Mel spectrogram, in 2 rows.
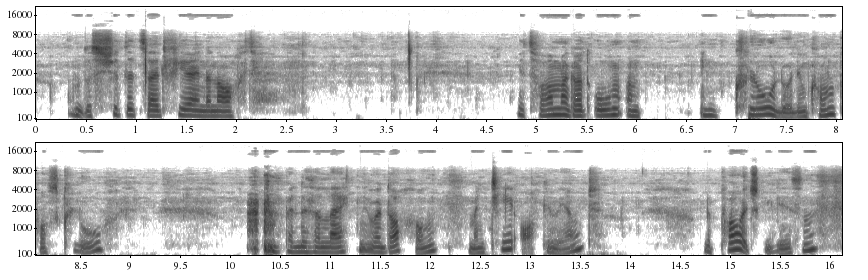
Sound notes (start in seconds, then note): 10.2 clears throat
